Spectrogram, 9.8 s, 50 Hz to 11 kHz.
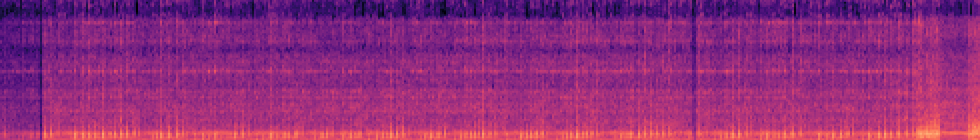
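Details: Old McCulloch Super Pro 70 chainsaw cutting wood: strong steady high-revving snarl holds pitch under load, no surging up and down. Normal cutting with good power.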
